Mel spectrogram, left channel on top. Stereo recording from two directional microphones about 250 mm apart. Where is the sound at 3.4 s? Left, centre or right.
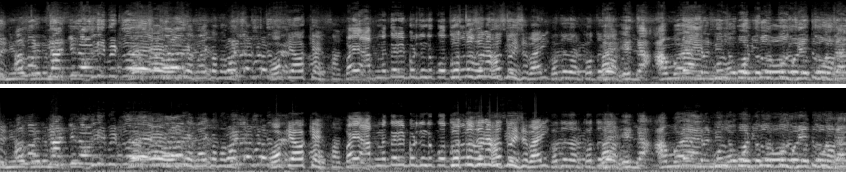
Left.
